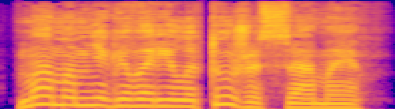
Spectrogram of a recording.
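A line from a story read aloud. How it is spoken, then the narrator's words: Sad. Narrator (Russian): грустно сказал Вася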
